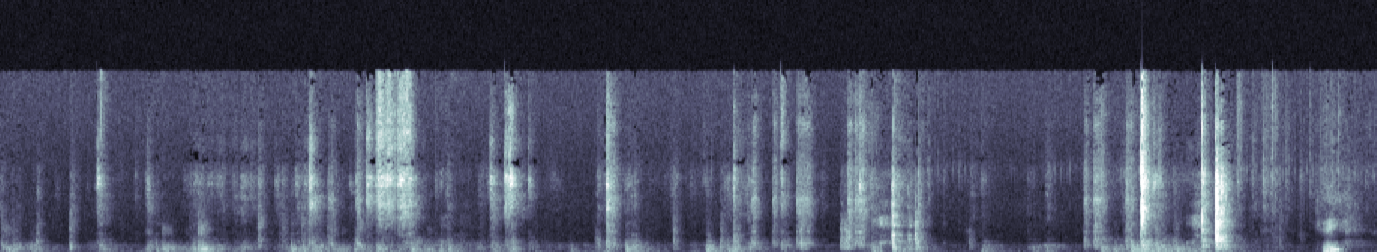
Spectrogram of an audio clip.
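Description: Nylon zip tie being threaded around the steel wires of a wire-grid storage panel and pulled tight, with scattered small clicks and rattles of plastic against wire and a cluster of sharper clicks near the end.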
